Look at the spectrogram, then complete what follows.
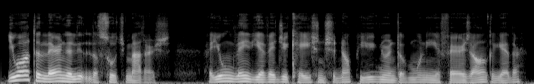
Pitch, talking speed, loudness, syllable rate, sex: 110 Hz, 245 wpm, -18 LUFS, 7.3 syllables/s, male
